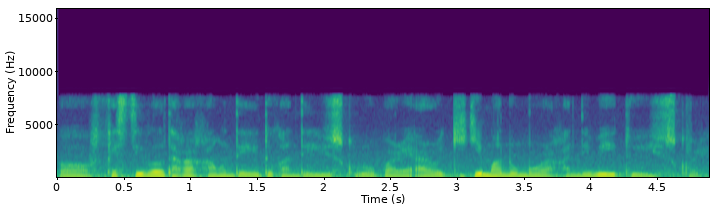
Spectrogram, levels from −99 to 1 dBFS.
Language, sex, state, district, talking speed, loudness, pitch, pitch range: Nagamese, female, Nagaland, Dimapur, 255 wpm, -19 LUFS, 165 Hz, 155-175 Hz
